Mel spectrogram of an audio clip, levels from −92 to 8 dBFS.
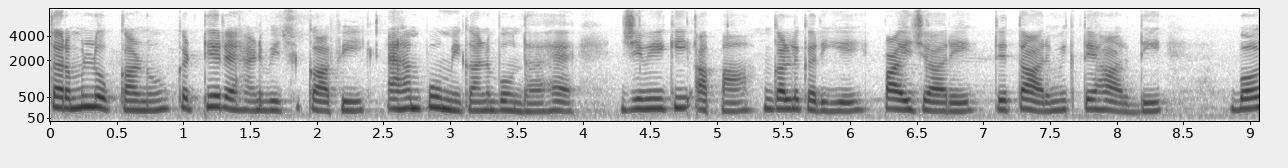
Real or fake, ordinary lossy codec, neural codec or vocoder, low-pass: real; none; none; none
